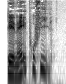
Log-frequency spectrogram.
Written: dna-profil

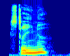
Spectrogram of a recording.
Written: STRIMET

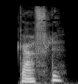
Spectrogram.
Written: gafle

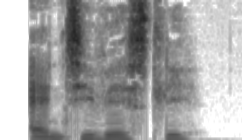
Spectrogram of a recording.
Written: antivestlig

